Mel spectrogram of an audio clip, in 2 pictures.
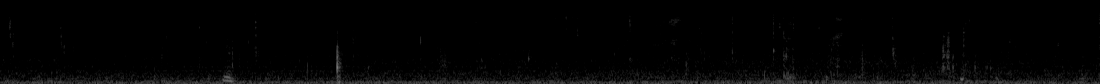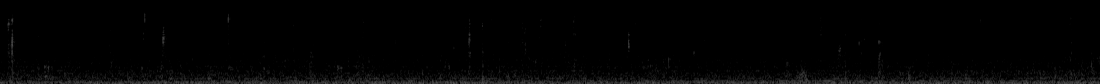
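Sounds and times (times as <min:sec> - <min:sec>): chewing and wet mouth sounds: 0:00.0 - 0:22.0.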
